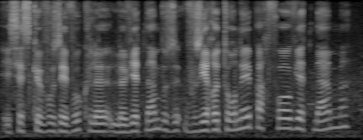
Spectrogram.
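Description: A man's voice: on the high side, fast talker, husky. A male reporter interviewing people outdoors at a city station, asking questions with frequent small restarts. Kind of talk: field interview.

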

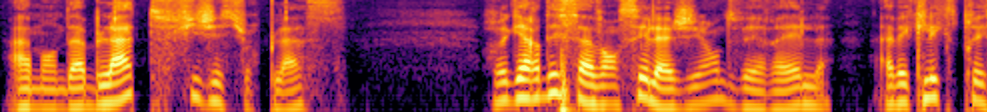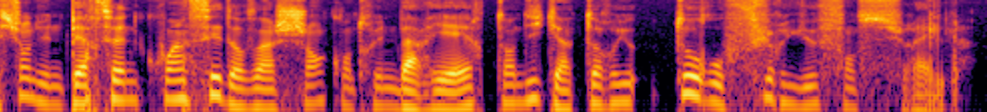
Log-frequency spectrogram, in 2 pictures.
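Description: A man reading a children's novel aloud with lively, dramatic storytelling. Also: fairly high pitch, moderate pace, dry recording. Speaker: audiobook narrator. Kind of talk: expressive audiobook narration.

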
